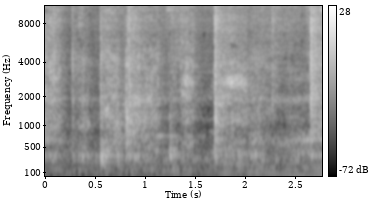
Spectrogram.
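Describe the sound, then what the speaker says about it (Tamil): A metal ladle clinks and knocks against a pot in irregular strokes as thick dal is stirred and mashed, with quiet background noise. "இந்த மாதிரி கரண்டியால் கடைஞ்சாலே போதும்."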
